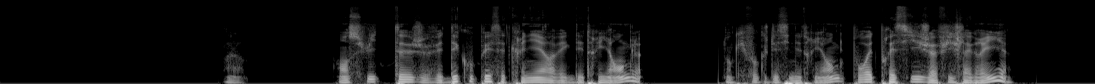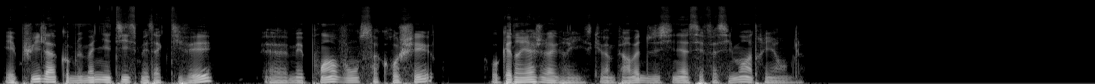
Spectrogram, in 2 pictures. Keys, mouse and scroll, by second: 1.0 click, 2.0 click, 3.6 click, 5.0 click, 7.5 click, 8.8 click, 12.2 click, 14.8 click, 18.1 click.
